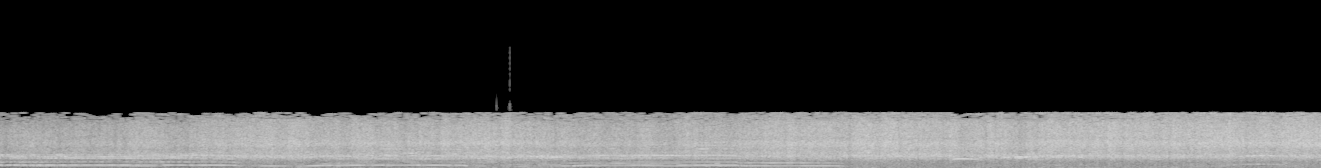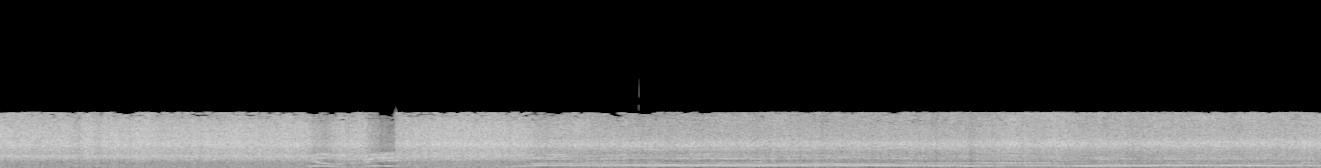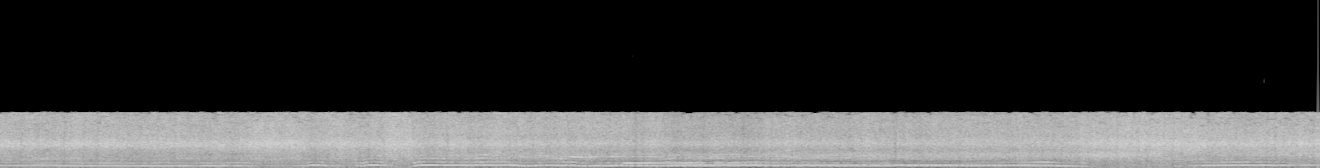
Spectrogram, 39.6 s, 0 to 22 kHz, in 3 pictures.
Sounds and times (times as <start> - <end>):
Waterfall: 0.0 - 39.6.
